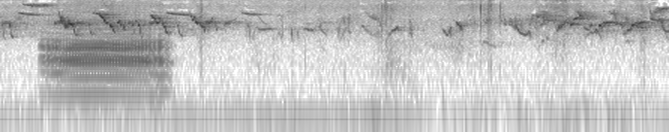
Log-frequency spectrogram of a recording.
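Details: Herd of cattle grazing on green pasture: a single short, rich moo lasting about a second near the start, then busy high bird chirps and twitters over a low background rumble.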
